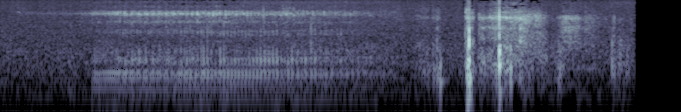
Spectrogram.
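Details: Snoring in sleep: one long, rattling, vibrating breath followed by a few sharp clicks and rustles.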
